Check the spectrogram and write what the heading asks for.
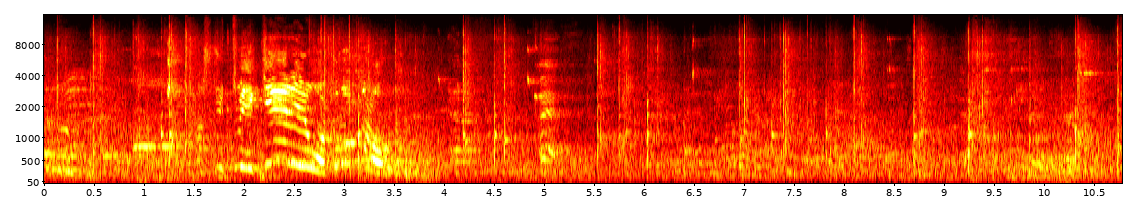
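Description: Badminton play in a large, echoing sports hall: sharp racket-on-shuttlecock hits and footfalls on the court floor come as a string of clicks. About two seconds in there is a burst of high, sliding squeaks, typical of court shoes on the floor.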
